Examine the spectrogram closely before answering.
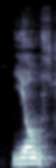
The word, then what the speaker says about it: Yoast: Yoast, you spell it like toast, but you use the Y.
